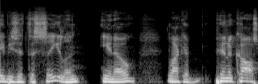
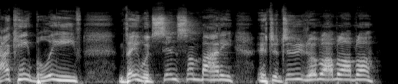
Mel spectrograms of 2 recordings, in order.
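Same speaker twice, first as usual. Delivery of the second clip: mock pissed-off, indignant, fuming venting, pitched up; 8 semitones higher than usual. Retelling what a man said afterwards: imitating a fuming man. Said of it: "he's fuming. He's pissed".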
